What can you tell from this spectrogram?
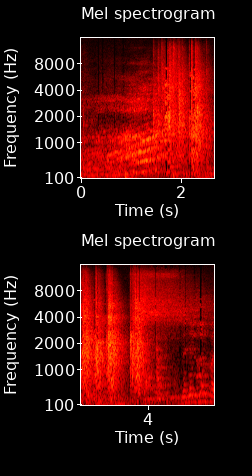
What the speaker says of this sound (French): Je veux qu'on applaudisse pour lui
